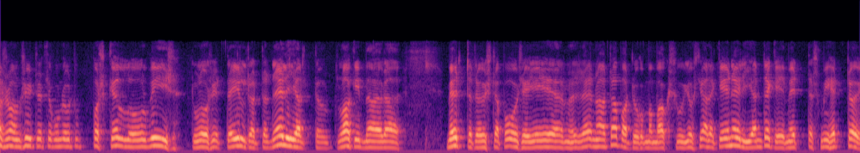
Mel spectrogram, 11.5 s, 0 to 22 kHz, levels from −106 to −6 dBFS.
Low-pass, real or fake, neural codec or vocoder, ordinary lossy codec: 7.2 kHz; real; none; none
